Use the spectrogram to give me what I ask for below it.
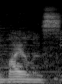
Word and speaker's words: violas: Oh, no, I'm gonna pronounce it violas. Violas. The official way.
